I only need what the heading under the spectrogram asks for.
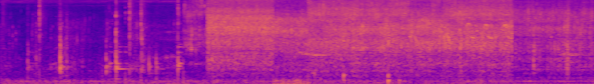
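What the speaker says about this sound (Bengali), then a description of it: "মাছটা ভাজার জন্য চুলায় ফ্রাই প্যান দিলাম তেল" Fish fries in hot oil in a frying pan on a stove, a dense, loud sizzle bursting in after a few seconds of quieter clatter and continuing steadily to the end.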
